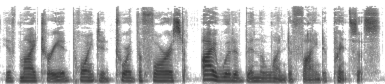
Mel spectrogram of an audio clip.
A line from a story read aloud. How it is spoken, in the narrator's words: The older brothers quietly grumbled and said to each other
